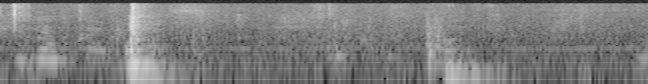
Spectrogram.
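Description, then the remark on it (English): A chair is shifted into place at a Labor and Commerce committee hearing with two dull knocks against the floor about a second and a half apart, while people murmur faintly. “I think we can squeeze another chair in there.”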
